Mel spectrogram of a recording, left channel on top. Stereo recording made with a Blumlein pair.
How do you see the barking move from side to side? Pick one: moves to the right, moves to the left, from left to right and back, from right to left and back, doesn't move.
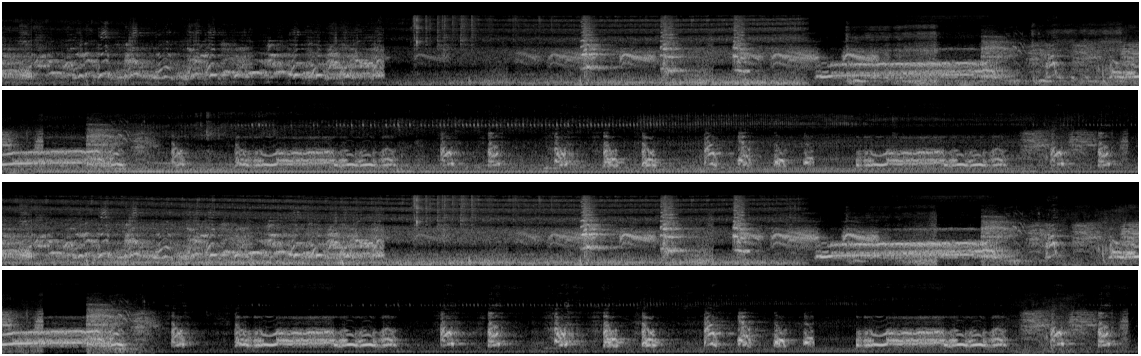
doesn't move.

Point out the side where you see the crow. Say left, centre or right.
centre.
